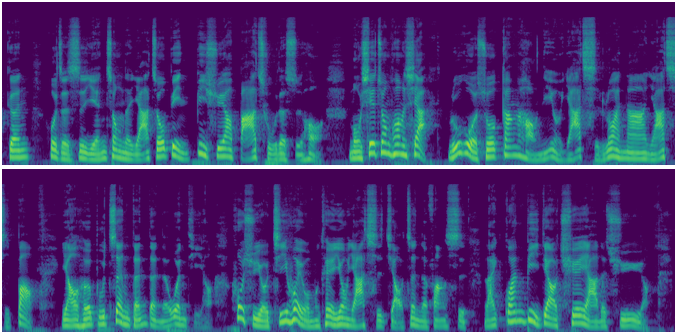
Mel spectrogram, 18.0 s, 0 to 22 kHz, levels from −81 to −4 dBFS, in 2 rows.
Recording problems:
none

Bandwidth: 15.5 kHz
